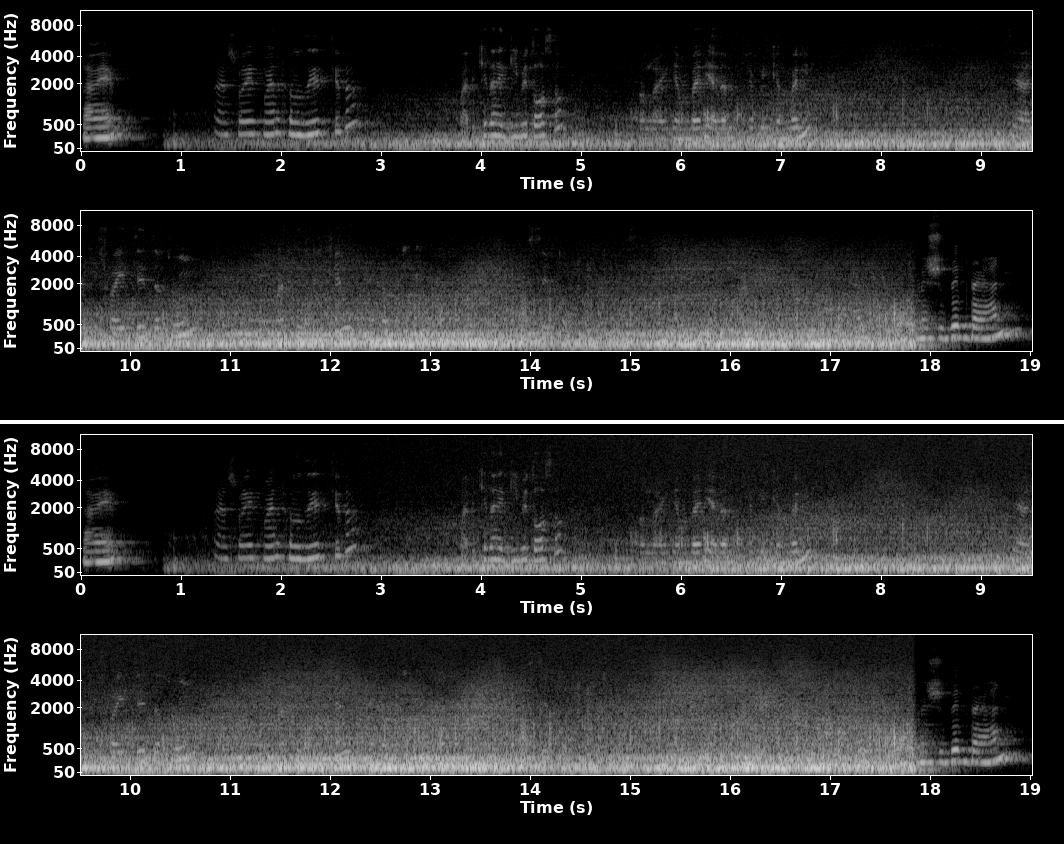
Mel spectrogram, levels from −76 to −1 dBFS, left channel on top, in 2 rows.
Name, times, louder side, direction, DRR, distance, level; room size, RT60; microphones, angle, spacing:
voice 1, 0.0-0.4 17.2-18.8, left 1 dB, 25° left, 8 dB, 1.3 m, -34 dB
sound 1, 0.9-1.0 1.3-17.9, right 2 dB, 40° right, 0.8 m, -26 dB
voice 2, 1.3-2.8 3.8-4.8 5.6-7.3 9.1-10.7 11.1-13.0 13.8-14.5 14.9-15.1 16.0-16.3, equal, ahead, 5 dB, 0.7 m, -37 dB
12.0 x 8.7 x 9.0 m, 0.83 s
head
